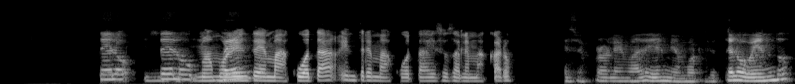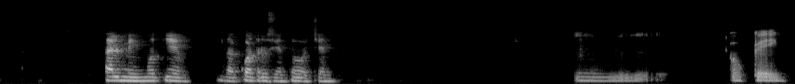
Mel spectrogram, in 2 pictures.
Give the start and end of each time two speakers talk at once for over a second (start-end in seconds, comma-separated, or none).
1.4-2.8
